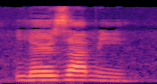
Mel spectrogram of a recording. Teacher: the only time you're going to hear a difference between the two leur is when you have this plural one followed by a vowel, and so you hear that S as a Z. Otherwise, leur singular and leur pluriel sound exactly the same. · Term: liaison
